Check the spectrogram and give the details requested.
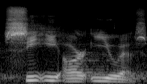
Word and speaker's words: Cereus: So I bring you both the Udumbara flower that looks like this and the incredible night blooming Cereus, C-E-R-E-U-S, Cereus, C pronounced S, night blooming Cereus flower, because they share a name, but they're different creatures.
